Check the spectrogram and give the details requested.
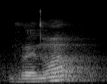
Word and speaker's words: Renoir: este caso se pronuncia renoir los dictados transfer hoy se dice o el renoir si produce mucho la r y en este caso si no pronunciamos la última consonante venga monet renoir aunque hay muchos más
